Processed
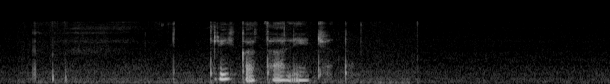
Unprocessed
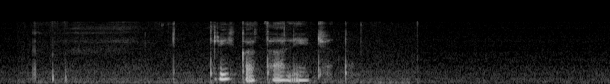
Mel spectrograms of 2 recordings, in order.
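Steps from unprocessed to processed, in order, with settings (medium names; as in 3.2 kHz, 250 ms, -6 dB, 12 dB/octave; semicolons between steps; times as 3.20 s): 1.06–2.11 s: dynamic bell 3.1 kHz, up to -5 dB, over -55 dBFS, Q 0.79; trim -2.5 dB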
